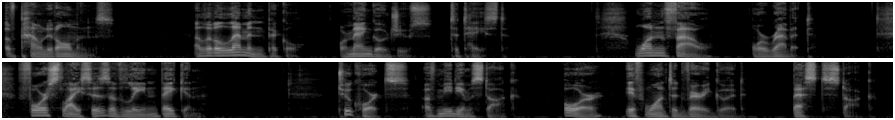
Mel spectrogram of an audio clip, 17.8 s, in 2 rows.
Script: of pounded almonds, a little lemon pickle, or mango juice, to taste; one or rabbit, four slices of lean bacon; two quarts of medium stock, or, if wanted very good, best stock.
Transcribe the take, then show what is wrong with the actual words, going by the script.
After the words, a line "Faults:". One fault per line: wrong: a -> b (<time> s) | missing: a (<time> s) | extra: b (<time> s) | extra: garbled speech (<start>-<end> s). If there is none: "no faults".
of pounded almonds, a little lemon pickle, or mango juice, to taste; one fowl or rabbit, four slices of lean bacon; two quarts of medium stock, or, if wanted very good, best stock.
Faults:
extra: fowl (6.6 s)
